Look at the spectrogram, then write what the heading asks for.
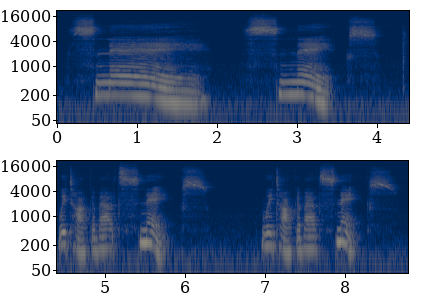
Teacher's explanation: I go up on snake and down on snake.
